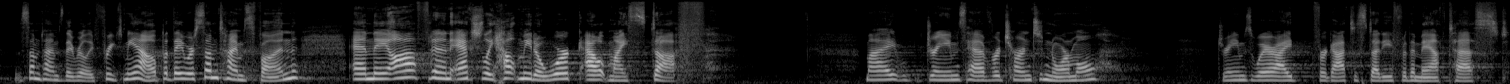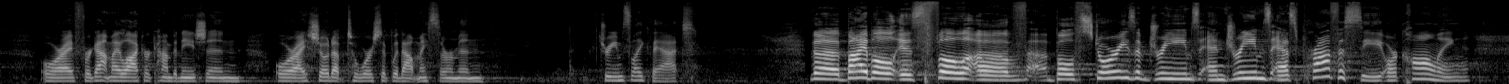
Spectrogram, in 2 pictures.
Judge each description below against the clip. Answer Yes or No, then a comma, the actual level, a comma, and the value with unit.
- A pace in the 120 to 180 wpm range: Yes, average, 140 wpm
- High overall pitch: Yes, high, 205 Hz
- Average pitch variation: No, wide, 6.8 semitones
